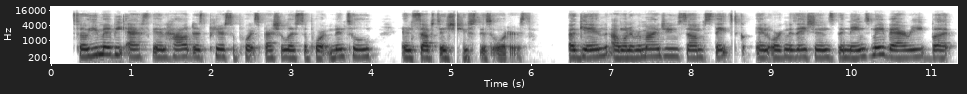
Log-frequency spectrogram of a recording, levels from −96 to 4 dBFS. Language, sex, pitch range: English, female, 190-245 Hz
